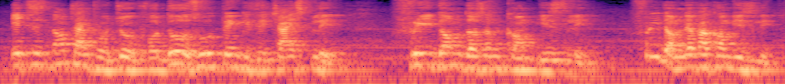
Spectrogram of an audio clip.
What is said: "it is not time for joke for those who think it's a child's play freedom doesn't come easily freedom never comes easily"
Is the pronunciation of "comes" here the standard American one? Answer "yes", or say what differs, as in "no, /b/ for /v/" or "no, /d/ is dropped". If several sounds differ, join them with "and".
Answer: no, /z/ is dropped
